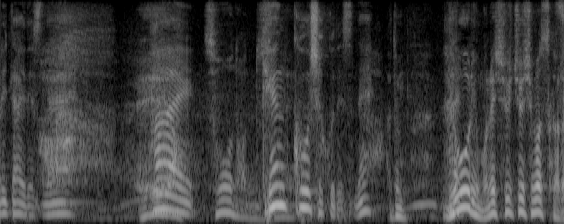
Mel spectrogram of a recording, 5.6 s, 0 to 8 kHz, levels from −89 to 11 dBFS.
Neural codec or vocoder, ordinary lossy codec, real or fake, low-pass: none; none; real; none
